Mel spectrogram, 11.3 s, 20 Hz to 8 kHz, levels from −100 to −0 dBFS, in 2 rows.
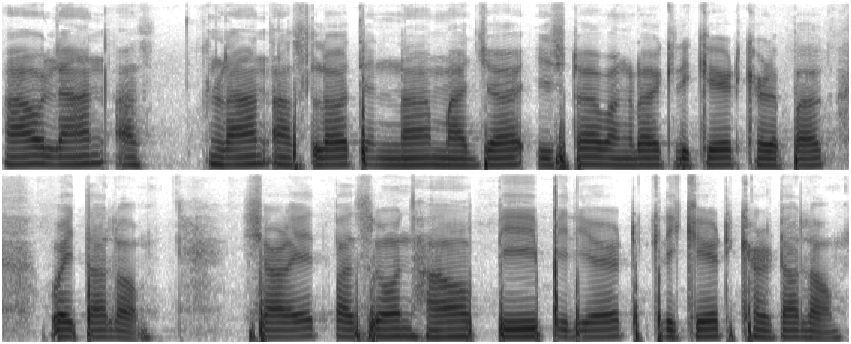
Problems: constant background noise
